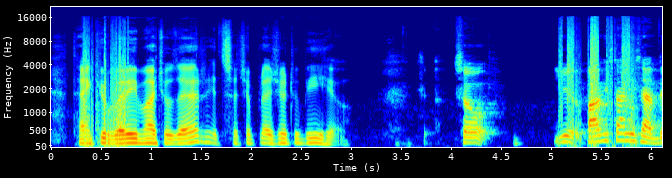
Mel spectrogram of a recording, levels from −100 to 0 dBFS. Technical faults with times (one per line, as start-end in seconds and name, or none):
0.32-0.77 loose connector crackle
5.08-5.88 loose connector crackle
